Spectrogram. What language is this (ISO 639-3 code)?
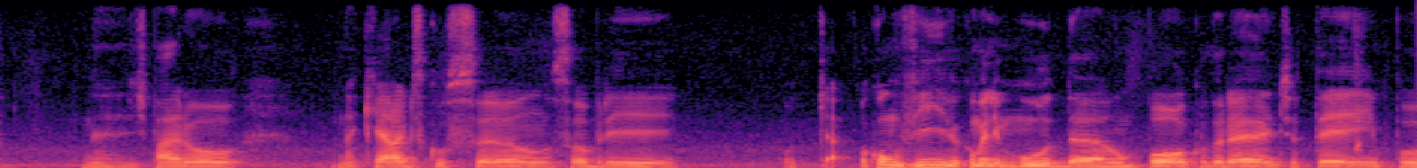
por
